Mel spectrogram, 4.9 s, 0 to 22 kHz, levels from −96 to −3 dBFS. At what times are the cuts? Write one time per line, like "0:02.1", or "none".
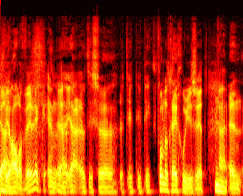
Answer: none

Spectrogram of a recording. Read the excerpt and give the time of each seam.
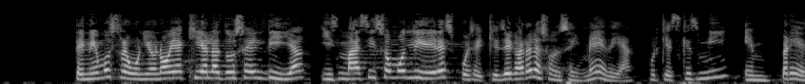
0:03.1

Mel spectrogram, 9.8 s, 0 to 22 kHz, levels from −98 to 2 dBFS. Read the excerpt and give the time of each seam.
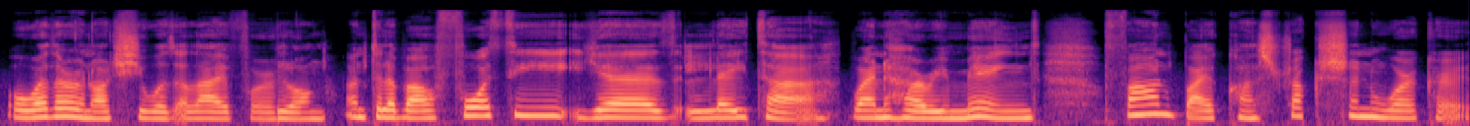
0:01.9
0:02.2
0:05.6
0:07.4

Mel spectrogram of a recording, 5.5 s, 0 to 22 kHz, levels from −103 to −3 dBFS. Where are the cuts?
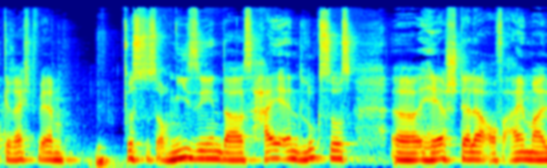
0:01.3

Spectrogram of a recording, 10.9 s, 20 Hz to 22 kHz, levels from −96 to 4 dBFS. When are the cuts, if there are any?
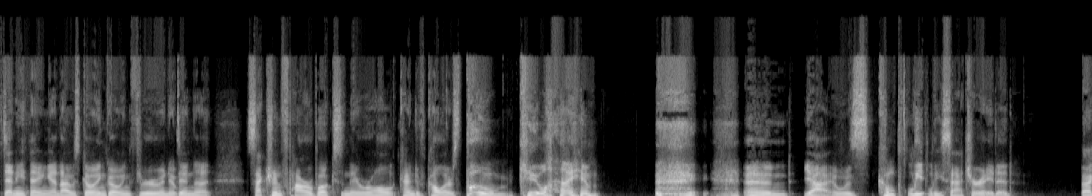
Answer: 0:01.1
0:01.8
0:02.9
0:04.3
0:04.6
0:08.7

